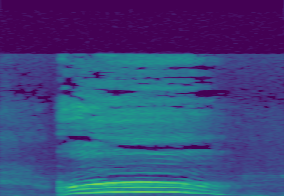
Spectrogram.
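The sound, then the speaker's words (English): A voice mimics a World War II air raid siren with a single wailing tone that swoops up, holds steady for about a second, then slides back down. It is fairly loud and alone. “Nope, that's World War II bombs sirens.”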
